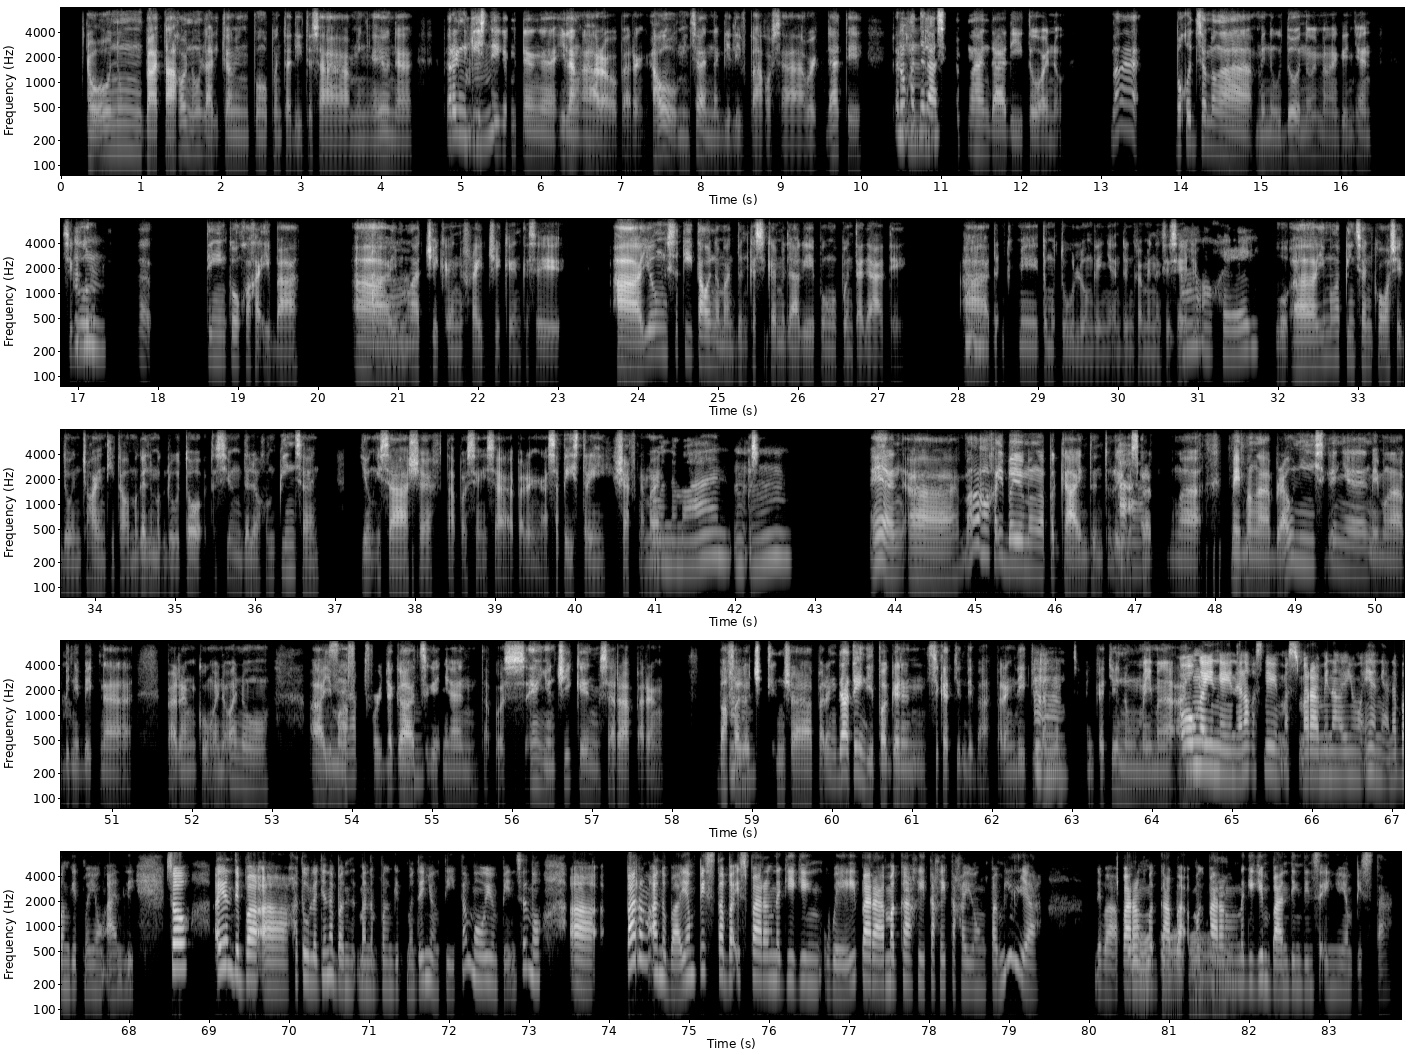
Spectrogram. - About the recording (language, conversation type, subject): Filipino, podcast, May alaala ka ba ng isang pista o selebrasyon na talagang tumatak sa’yo?
- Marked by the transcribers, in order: other background noise; unintelligible speech; tapping; in English: "chef"; in English: "pastry chef"; background speech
